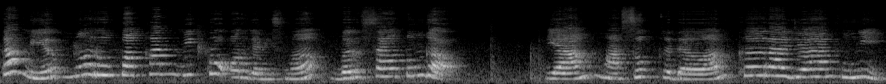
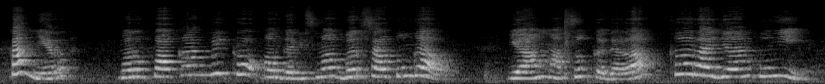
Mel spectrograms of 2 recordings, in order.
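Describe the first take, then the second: Both takes have the same delivery.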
